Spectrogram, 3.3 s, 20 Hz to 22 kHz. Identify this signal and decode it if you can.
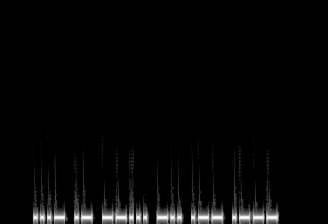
Morse code, heard as a keyed tone, about 34 wpm, 700 Hz. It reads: VA7DWJ
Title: DXCC-100 Call Signs - 6 Characters - 35wpm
